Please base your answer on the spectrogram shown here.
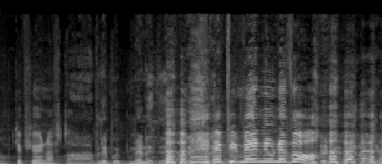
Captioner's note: laughter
